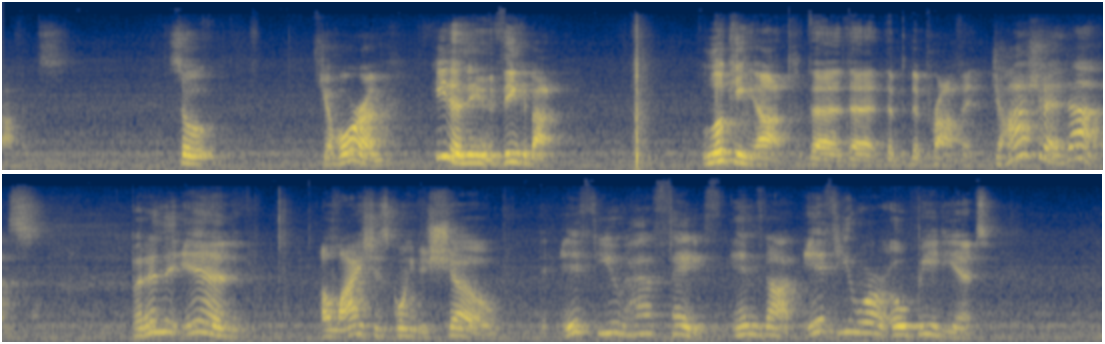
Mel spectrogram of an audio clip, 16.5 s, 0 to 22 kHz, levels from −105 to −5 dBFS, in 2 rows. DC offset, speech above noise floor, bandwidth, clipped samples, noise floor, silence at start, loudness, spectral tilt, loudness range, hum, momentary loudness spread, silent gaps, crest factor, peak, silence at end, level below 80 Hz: under 0.1%; 24 dB; 14 kHz; under 0.1%; -49 dBFS; 0 s; -25 LUFS; -4.5 dB/octave; 7 LU; none; 16 LU; none; 24 dB; -4 dBFS; 0.35 s; -58 dBFS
